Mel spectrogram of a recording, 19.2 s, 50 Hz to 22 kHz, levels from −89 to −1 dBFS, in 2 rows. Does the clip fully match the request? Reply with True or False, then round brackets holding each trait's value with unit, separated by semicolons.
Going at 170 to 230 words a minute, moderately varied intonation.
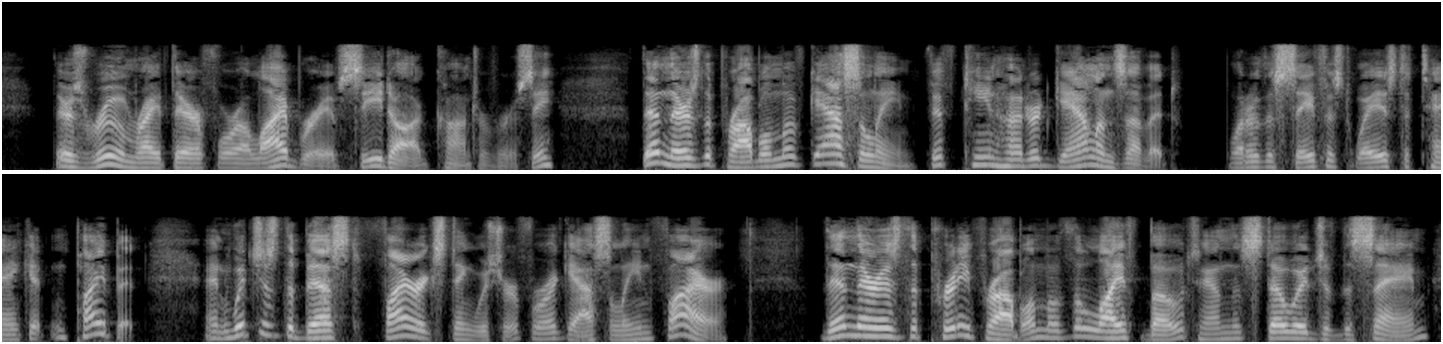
False (185 wpm; 6.7 semitones)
